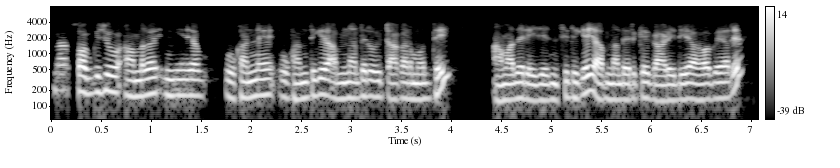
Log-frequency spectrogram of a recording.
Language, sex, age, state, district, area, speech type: Bengali, male, 30-45, West Bengal, Paschim Medinipur, rural, conversation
